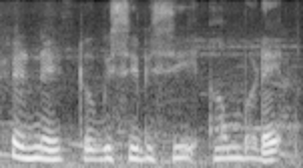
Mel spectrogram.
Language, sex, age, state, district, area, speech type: Kannada, female, 60+, Karnataka, Chitradurga, rural, spontaneous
